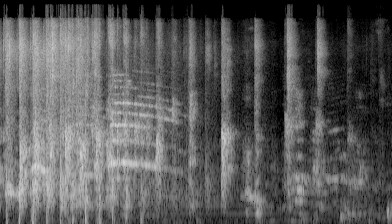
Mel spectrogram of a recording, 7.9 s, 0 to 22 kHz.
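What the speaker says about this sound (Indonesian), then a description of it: "Kasih aplaus buat kelompok 2." A classroom group claps for the second group: a quick burst of lively applause over the first few seconds, and then voices and chatter take over as the clapping fades.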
